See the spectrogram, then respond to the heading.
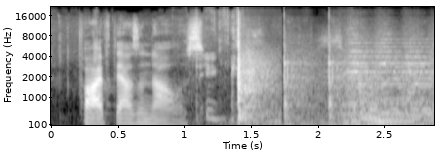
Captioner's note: gavel bangs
